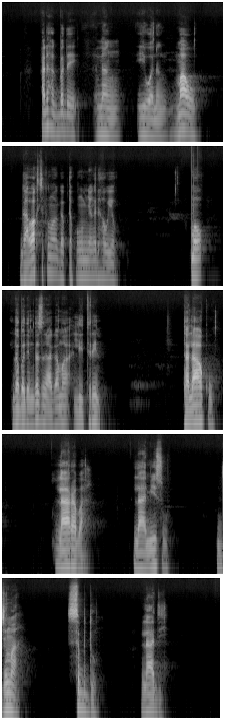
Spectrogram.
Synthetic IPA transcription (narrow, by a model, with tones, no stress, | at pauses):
a˨dɦa˨kba˦da˨ | na˨ŋ | ji˨wa˨ni˨ŋma˦wu˨ | ɡa˨wa˦kt͡ʃi˦ku˦ma˦ɡa˨b̚ta˨ku˦ŋu˦m˦ɲa˦ŋi˦dɦa˦wja˦u˦ | kma˦ | ɡa˨ba˨da˨da˦zi˨na˨ɡa˦ma˦li˨tɾi˦n | ta˨la˦ku˨ | la˦ɾa˦ba˨ | la˨mi˦su˨ | d͡ʒi˦ma˨ | si˦bdu˨ | la˦di˨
